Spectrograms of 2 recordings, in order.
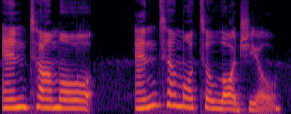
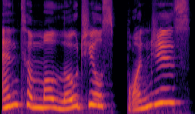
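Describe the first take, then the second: First: Slow "entomological", one syllable at a time, rising at the end; careful pronunciation. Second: Slow, puzzled, careful "Entomological sponges?"; sounding out a word. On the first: Streamer tries the hard word once more, slowly and carefully. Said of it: "what does that word mean". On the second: Streamer reads a strange chat word aloud slowly. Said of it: "what is that word". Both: Real, not acted.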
